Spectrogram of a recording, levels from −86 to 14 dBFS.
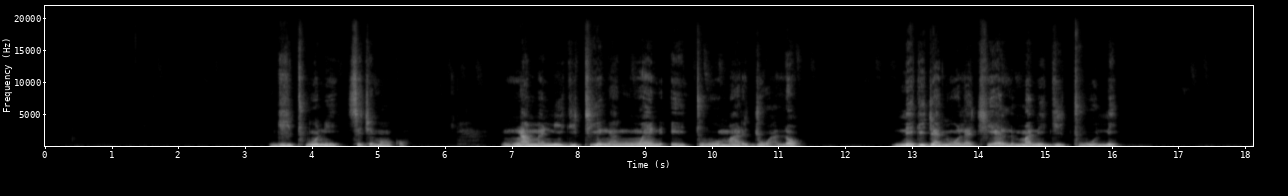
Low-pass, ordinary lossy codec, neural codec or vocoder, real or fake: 19.8 kHz; none; vocoder, 44.1 kHz, 128 mel bands every 512 samples, BigVGAN v2; fake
